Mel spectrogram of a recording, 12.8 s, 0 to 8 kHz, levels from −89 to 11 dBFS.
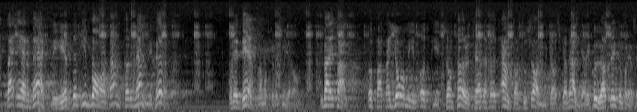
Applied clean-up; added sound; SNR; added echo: none; Tools; 19 dB; reverberation time 2.3 s.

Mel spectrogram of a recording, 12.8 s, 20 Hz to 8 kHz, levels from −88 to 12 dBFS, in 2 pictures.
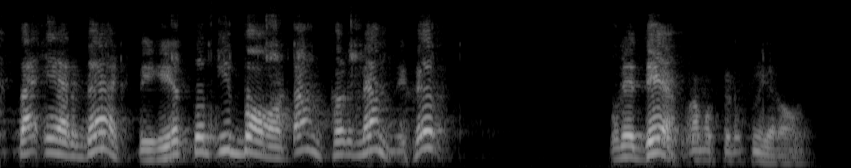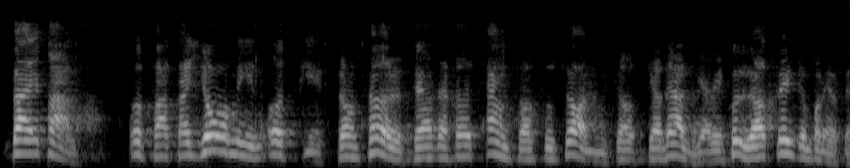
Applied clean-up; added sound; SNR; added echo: neural mask model DeepFilterNet 3.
